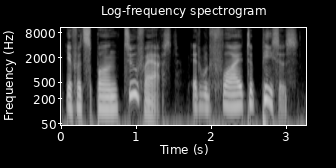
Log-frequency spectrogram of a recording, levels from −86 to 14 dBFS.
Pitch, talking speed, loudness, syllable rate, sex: 135 Hz, 185 wpm, -20 LUFS, 3.8 syllables/s, male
